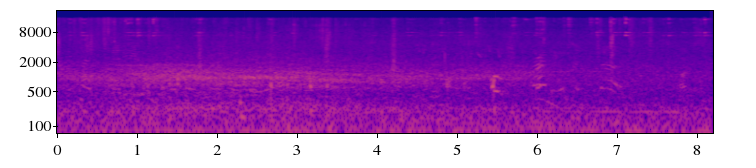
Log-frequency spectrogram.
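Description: Quiet outdoor background: a steady low rumble with faint, distant voices and scattered light clicks.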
